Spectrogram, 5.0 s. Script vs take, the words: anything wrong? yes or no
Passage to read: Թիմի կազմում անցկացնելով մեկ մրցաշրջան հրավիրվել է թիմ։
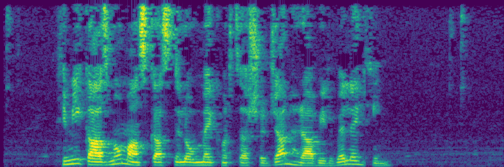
no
